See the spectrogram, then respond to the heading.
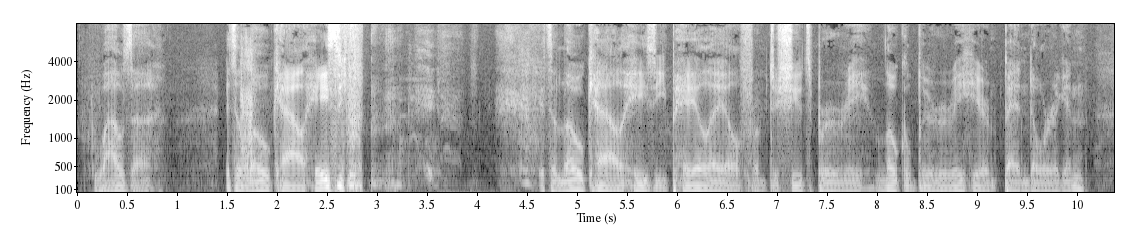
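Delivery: seductive voice, dropped very low. Speaker stops to do a bit about a local beer, in a low, sexy voice. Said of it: "I got to go back into low, sexy voice".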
